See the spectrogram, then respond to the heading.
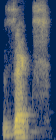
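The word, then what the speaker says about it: sechs: जाती है अंग्रेजी वाला एक्स, इसलिए हम इसको जैक्स ओके। बोल रहे हैं। लेकिन जब 16 है तो उसकी स्पेलिंग है, यहाँ पे सी एच के बाद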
